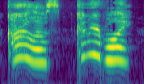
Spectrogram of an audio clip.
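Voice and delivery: Sarah calling her Glaceon from the hearth. A narrator's reading. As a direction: call the dog over across the room. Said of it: "Sarah called".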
